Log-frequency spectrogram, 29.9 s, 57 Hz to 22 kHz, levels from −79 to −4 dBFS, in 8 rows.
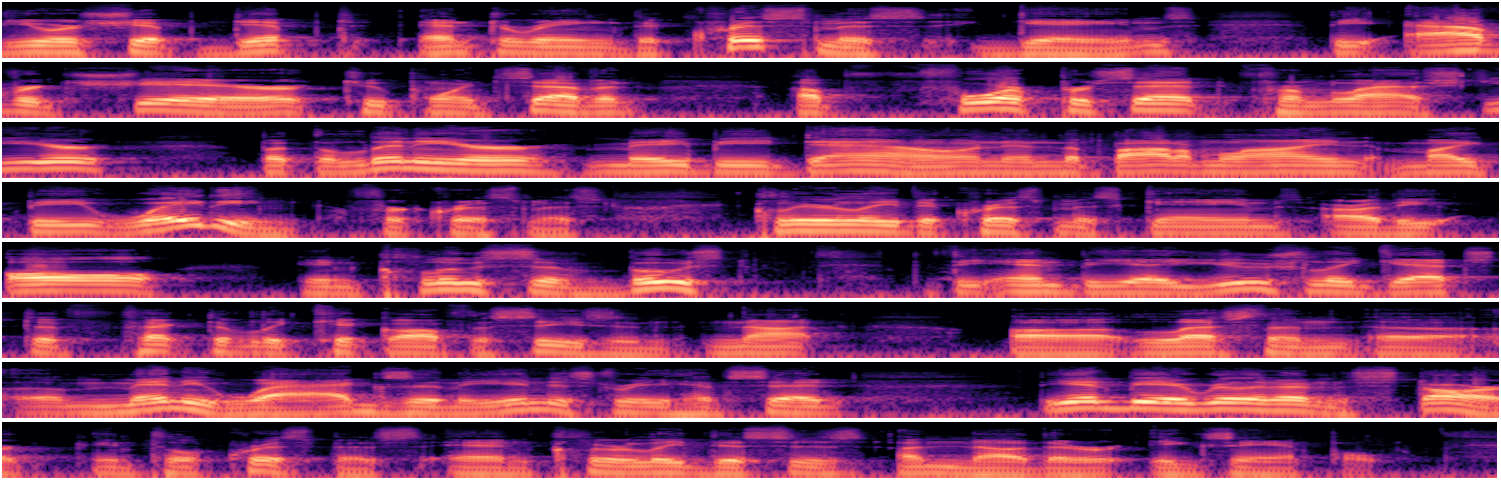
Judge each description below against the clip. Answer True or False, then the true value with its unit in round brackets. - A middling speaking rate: True (150 wpm)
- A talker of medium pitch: False (105 Hz)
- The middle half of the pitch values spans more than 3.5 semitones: True (3.9 semitones)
